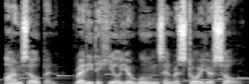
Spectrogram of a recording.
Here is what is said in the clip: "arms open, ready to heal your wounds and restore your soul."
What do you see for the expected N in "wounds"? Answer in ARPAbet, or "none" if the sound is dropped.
N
